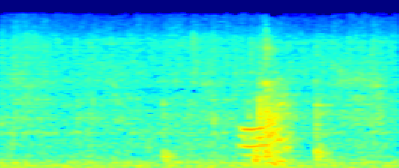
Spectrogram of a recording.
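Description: A short burst of stirring in a pan of chicken pasta seasoned with black pepper, a soft scrape and sizzle rising briefly over a low, steady background hum.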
